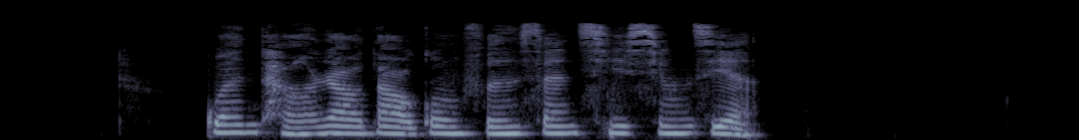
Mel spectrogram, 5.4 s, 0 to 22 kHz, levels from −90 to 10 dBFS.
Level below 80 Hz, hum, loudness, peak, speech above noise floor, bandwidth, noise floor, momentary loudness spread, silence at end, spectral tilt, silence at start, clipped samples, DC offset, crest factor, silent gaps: -76 dBFS; none; -34 LUFS; -20 dBFS; 56 dB; 11.5 kHz; -89 dBFS; 3 LU; 1.6 s; -5 dB/octave; 1.05 s; under 0.1%; under 0.1%; 16 dB; none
